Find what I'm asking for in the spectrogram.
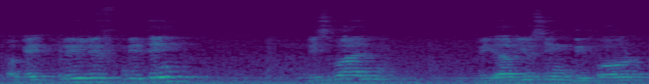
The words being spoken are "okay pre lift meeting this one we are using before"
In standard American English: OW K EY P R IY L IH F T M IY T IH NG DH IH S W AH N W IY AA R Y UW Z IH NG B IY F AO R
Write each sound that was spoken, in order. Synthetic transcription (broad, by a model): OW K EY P R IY L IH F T M IY T IH NG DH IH S W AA N W IY AA R Y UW S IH NG B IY F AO R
